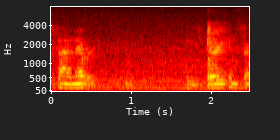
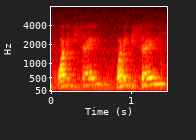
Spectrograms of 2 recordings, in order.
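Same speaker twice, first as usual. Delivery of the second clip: high-pitched, querulous repeated question; raised pitch, asking as if she missed it; hard-of-hearing wife; 7 semitones higher than usual. Acted. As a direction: pipe up as a wife who can't hear. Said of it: "the wife's kinda hard of hearing".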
